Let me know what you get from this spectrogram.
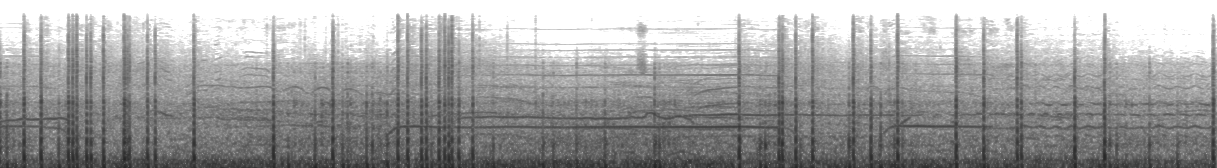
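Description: Fireworks display: a rapid, irregular series of sharp bangs and crackles from bursting aerial shells over a continuous low rumble, with a steady high whistling tone for a couple of seconds in the middle.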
